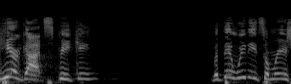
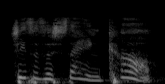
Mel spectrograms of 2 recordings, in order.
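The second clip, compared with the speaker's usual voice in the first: soft repeat; 7 dB quieter, slower than usual. Real, not acted. Soft repeat after loud call.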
